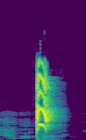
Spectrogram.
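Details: One sharp, strident screech with a downward sweep from a new pet Indian ringneck parakeet, preceded by faint soft murmuring in a quiet indoor space.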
